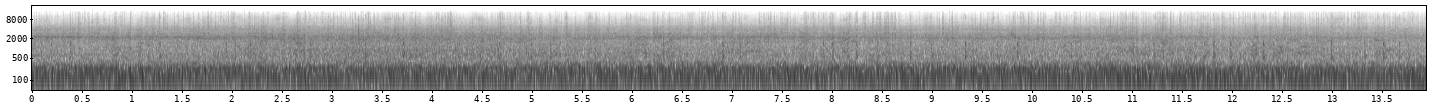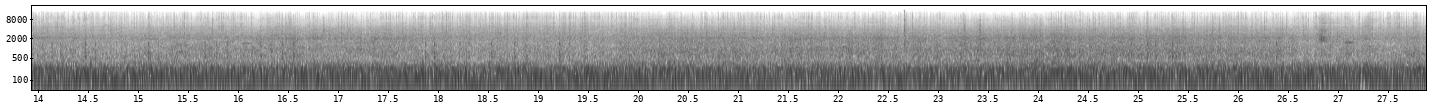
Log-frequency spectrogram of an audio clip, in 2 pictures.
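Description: A high-speed train hums and rumbles steadily as it travels, heard from inside.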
